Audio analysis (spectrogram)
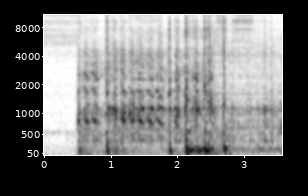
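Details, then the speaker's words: Thermoquad carburetor on a 440 big-block Suzuki Samurai in cold weather: starter chugs over in uneven bursts, engine turning but never catching; cranks but won't fire. "If Dolce can make his thermmo quad actually work on this garbage. It's not firing up. Huh."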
